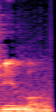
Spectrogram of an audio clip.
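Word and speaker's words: Keelung: Okay, I don't know if you can see that, but here's, it's pronounced Geelong City, but it's Keelong's city, Geelong City, KL.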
